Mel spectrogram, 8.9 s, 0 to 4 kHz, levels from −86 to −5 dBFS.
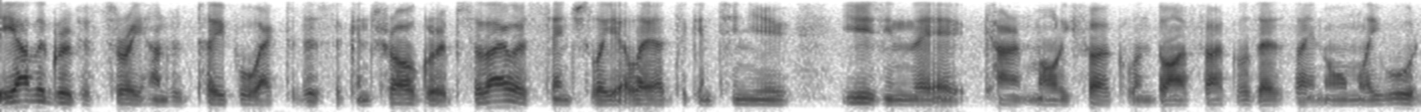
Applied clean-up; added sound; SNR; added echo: none; none; none; none.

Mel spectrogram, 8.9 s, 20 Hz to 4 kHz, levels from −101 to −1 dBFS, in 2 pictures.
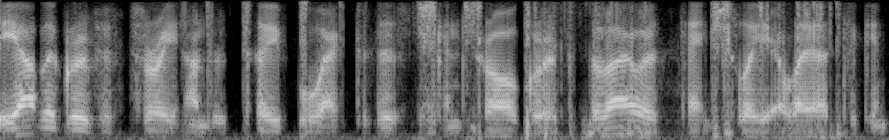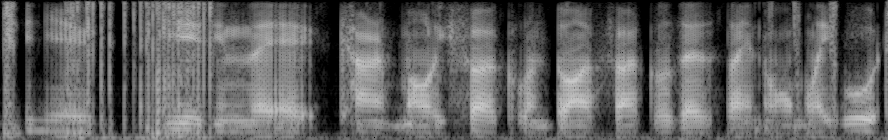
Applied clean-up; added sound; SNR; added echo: neural diffusion model UNIVERSE++.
